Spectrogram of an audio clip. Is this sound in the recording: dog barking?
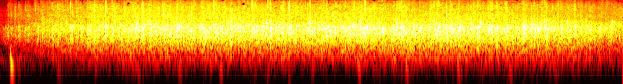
no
